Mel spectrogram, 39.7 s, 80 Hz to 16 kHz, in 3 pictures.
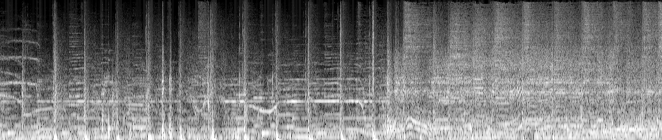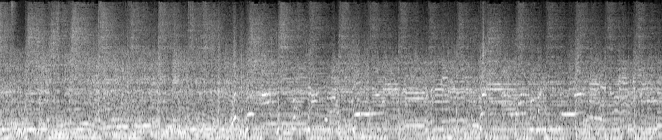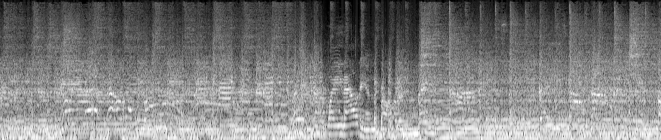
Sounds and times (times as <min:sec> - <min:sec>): Country: 0:00.0 - 0:39.7.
